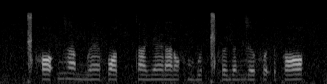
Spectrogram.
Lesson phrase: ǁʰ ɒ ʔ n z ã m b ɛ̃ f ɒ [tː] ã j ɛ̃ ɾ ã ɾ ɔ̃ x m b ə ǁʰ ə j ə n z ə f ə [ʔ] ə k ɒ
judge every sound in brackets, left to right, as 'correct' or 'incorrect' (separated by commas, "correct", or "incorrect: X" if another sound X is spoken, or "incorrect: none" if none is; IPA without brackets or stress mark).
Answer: correct, correct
